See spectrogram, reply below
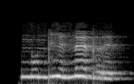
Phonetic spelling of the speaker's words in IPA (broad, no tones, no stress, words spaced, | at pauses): nundie̯ nɛdɘe̯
